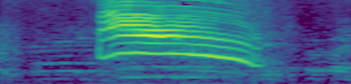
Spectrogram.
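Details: A single domestic cat meow lasting under a second, loud and tonal with rich overtones, its pitch sliding gradually downward toward the end; faint low background hum.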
